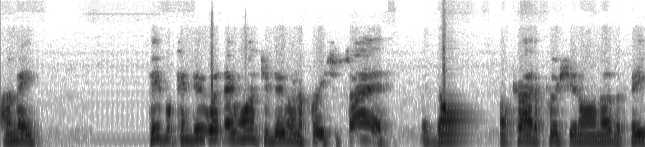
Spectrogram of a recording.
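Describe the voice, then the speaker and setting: Music plays in the background as a man talks fairly quickly at a high pitch with ordinary pitch variation and long, frequent pauses. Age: 60s. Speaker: retiree. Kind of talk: casual chat.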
